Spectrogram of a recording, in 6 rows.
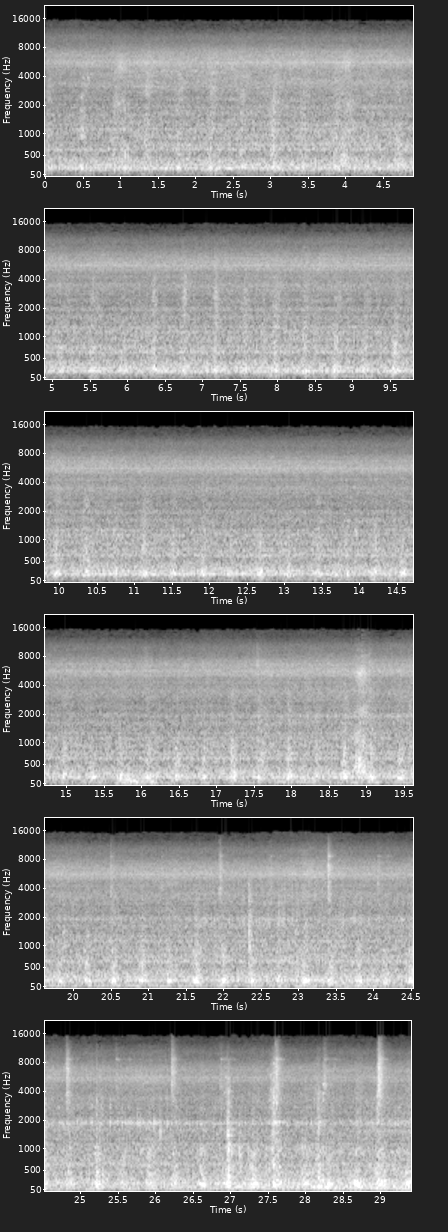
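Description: Steady hiss of steam from a standing GWR 52xx 2-8-0 tank locomotive. From about halfway, the wheel clicks of the approaching Manor class 4-6-0 Lydham Manor on the next line grow louder and come faster as it draws alongside.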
